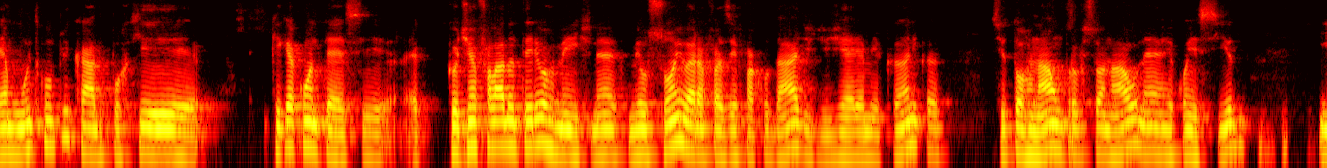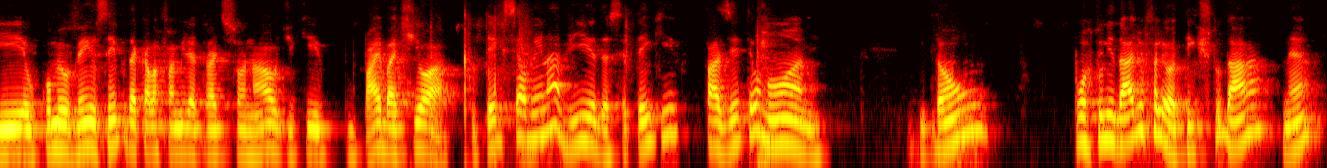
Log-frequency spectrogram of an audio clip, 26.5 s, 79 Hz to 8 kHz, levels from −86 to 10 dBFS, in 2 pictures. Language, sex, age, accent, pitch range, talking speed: Portuguese, male, 40-59, Brazilian, 120-165 Hz, 150 wpm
